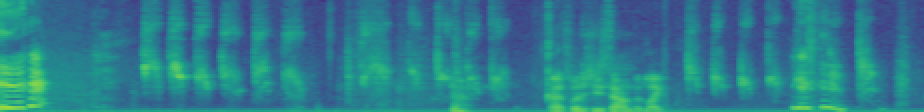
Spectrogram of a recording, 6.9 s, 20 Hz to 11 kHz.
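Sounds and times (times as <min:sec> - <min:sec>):
person imitating pet bird tweeting with whistled notes: 0:01.1 - 0:03.9, 0:05.2 - 0:05.9
speech: 0:04.1 - 0:05.1.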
